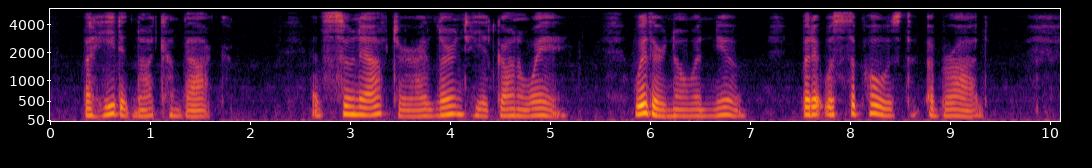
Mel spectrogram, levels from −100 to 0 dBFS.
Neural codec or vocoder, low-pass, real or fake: none; 5.4 kHz; real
